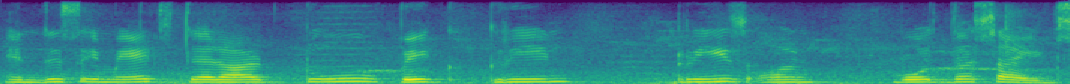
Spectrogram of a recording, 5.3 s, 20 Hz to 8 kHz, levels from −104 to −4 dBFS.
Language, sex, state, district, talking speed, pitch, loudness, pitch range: English, female, Telangana, Hyderabad, 145 wpm, 245 Hz, -17 LUFS, 235-260 Hz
